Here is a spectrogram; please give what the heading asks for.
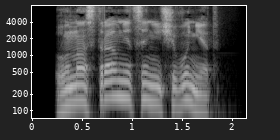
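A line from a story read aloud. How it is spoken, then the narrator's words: Gloomy reply. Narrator (Russian): мрачно ответил я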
